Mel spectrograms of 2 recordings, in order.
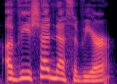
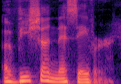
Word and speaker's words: Avisha NessAiver: Avi who is really avisha nessavir no I said it wrong say it again say your name avisha nesaver avisha nesaver who we're gonna keep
